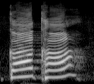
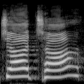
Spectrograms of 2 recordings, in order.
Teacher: हमारे अघोष हैं। यानी इनके उच्चारण में हमारे मुख से कंपन उत्पन्न नहीं होता, ये केवल श्वास के यानी सांस के माध्यम से ही उच्चारित होते हैं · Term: अघोष वर्ण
